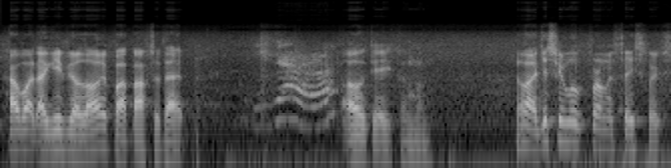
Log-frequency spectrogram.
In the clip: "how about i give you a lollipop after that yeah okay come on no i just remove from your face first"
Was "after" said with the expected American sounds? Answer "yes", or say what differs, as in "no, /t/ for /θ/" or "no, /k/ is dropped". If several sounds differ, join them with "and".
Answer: yes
